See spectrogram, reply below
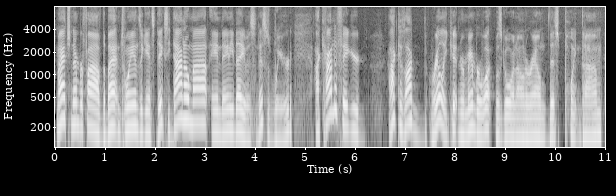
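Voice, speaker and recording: A man talks in a loose, rambling way, stopping to restart his sentences and laughing easily. His voice sits a little high for a man. The sound is dry and close, with no room echo. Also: animated, normal speed, a little mellow. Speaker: podcast co-host. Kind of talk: casual chat about wrestling.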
